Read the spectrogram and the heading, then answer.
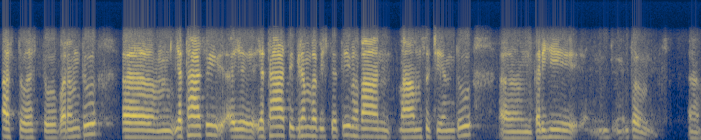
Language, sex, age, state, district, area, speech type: Sanskrit, male, 18-30, Odisha, Khordha, rural, conversation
